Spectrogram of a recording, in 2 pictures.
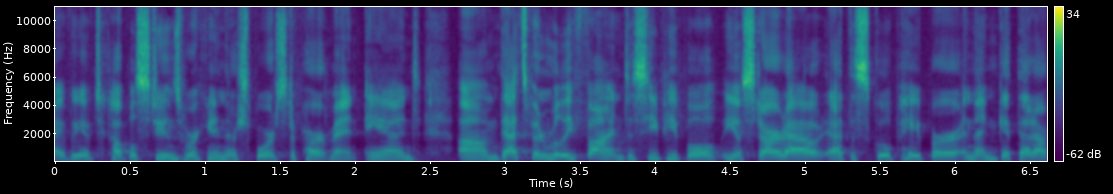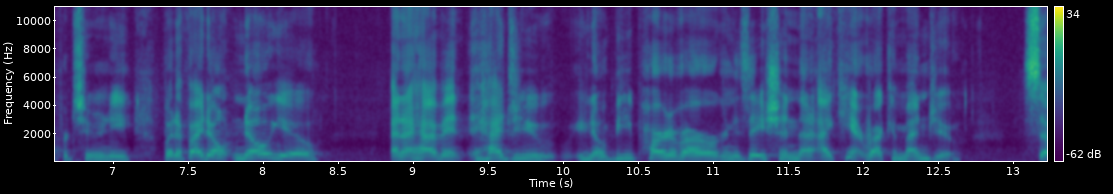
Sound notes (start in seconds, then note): none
